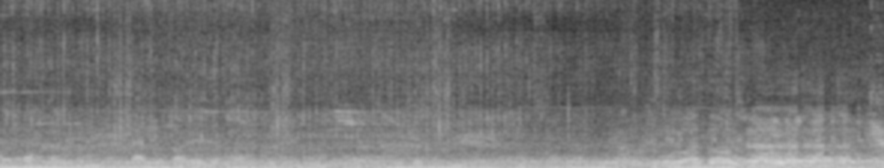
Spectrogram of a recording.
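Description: Water pours from a watering can onto soil.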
